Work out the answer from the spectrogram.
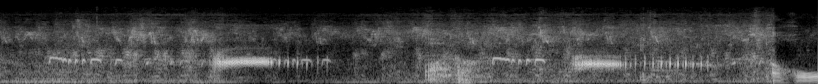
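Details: Zebra dove aggressively jumping at a decoy trap while being lured, Wapi Pathum, Maha Sarakham, Thailand: two phrases, each a short whistled note, then a burry coo running into quick staccato beats. Knocks and insect hiss are heard around them.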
